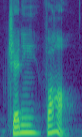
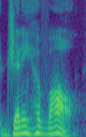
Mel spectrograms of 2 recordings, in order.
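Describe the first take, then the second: First: The surname begins without an H sound. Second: The surname begins with an H sound. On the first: The speaker calls it right. "without the H" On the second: The speaker calls it wrong. "pronounced with the H"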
